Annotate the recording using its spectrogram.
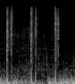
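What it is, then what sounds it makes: Fresh live cockles (hard pebble-like clack). Fresh live cockles are knocked together by hand, giving four short, hard, stone-like clacks with bright upper edges and almost no ring. The hard, pebble-like sound marks them as fresh, good cockles.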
